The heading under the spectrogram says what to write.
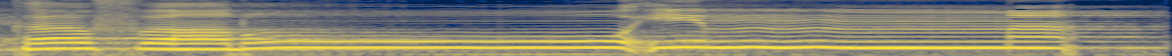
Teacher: bacanya ini boleh lebih dari dua, boleh 4 atau 5 harokat ya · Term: mad jaiz munfasil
